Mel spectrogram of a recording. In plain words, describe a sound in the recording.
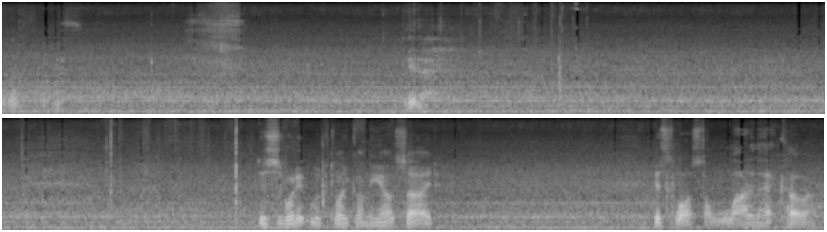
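A leather wallet rustles as fingers handle it.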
